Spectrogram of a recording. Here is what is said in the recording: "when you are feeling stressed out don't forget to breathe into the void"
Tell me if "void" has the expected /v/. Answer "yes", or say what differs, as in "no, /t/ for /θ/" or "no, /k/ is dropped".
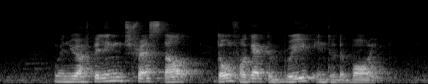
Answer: no, /b/ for /v/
